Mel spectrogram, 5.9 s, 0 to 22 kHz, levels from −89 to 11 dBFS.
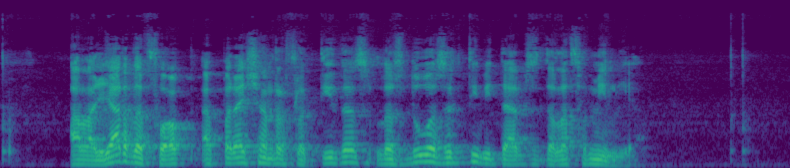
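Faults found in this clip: No faults found in this speech recording.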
